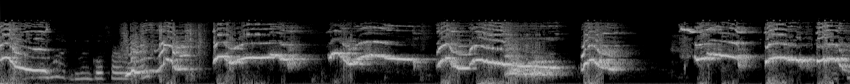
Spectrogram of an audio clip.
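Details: Border Collie, pet dog excited about going for a car ride: high, wavering whines and yelps that slide up and down, with short bursts close together, mixed with a person's speech.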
